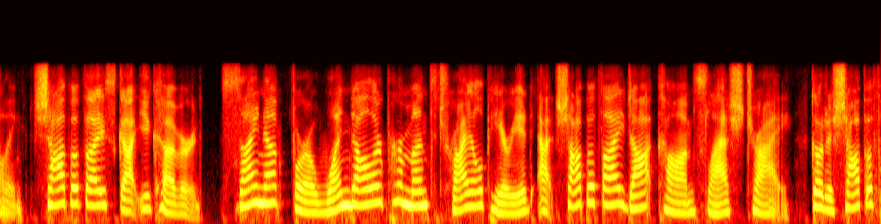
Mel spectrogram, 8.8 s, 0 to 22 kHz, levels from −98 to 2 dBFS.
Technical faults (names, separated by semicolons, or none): none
